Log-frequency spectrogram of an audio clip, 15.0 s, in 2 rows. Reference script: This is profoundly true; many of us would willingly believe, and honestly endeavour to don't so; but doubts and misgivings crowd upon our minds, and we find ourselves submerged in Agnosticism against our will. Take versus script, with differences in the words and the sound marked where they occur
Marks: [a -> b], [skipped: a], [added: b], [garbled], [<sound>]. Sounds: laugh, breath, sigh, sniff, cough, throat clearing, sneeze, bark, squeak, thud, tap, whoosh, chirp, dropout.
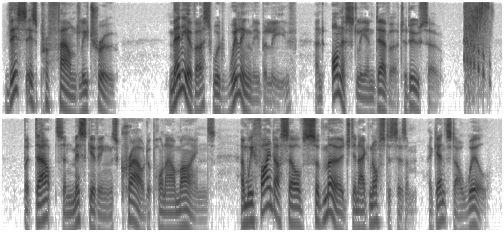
This is profoundly true; many of us would willingly believe, and honestly endeavour to [don't -> do] so; [chirp] but doubts and misgivings crowd upon our minds, and we find ourselves submerged in Agnosticism against our will.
